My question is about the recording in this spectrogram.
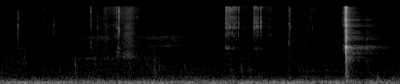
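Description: Spanner straining on a seized bolt on the EGR of a Toyota 1KZ-TE diesel: a few faint metallic clicks, then one sharp crack near the end, which fits the seized bolt breaking loose.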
